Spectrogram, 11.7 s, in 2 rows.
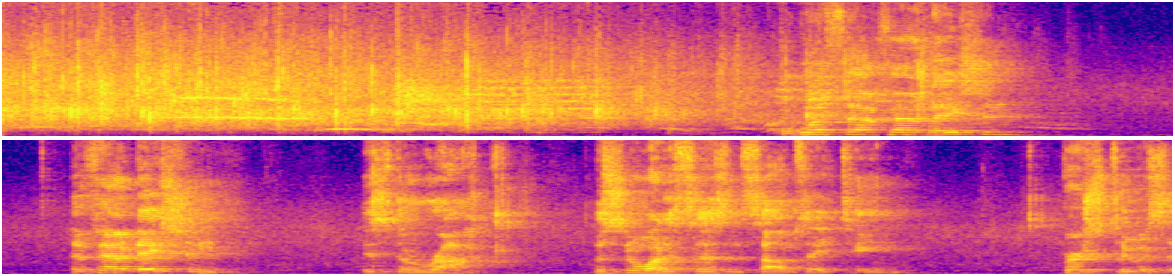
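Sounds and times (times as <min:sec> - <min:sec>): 
audience applause: 0:00.0 - 0:04.8
speech: 0:03.9 - 0:05.2, 0:06.2 - 0:10.5, 0:11.2 - 0:11.6.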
